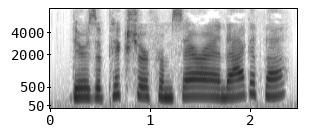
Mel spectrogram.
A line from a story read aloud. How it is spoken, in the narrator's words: I called out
